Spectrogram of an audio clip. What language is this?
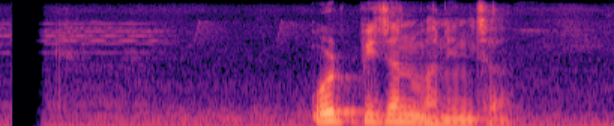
Nepali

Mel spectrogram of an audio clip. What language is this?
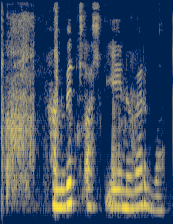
Icelandic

